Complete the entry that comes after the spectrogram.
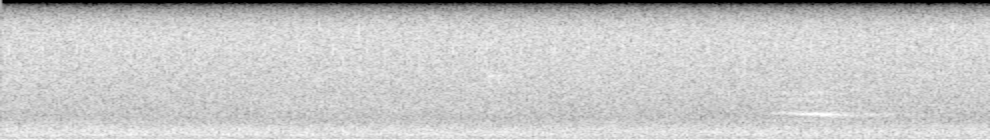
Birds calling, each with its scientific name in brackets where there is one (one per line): Blue Jay (Cyanocitta cristata)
